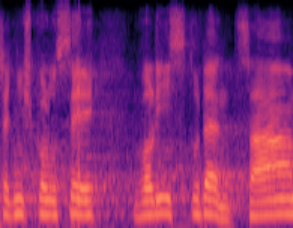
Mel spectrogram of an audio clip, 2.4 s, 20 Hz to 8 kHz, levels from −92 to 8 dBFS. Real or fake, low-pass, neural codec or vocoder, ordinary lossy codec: real; 7.2 kHz; none; Opus, 16 kbps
